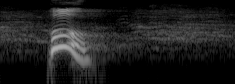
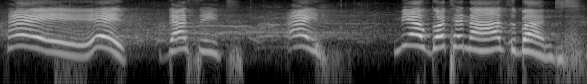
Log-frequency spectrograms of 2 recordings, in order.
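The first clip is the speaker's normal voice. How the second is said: loud, high triumphant cheering; excited shout; 6 semitones higher, 10 dB louder than usual. Real, not acted. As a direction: whoop it out in triumph. Celebrating getting a husband.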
